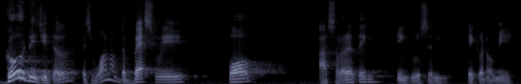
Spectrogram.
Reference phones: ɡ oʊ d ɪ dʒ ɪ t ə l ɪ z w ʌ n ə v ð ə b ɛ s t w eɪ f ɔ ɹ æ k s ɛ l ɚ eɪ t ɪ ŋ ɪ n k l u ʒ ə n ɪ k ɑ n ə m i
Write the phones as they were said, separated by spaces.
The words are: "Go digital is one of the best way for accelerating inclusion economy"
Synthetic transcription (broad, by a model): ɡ oʊ d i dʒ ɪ t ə l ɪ s w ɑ n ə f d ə b ɛ s t w eɪ f ɔ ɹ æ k s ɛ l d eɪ t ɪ ŋ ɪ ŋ k l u s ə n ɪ k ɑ n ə m i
